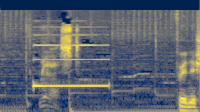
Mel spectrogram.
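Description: Workout interval timer beep: one long electronic tone, about three-quarters of a second, marking the end of a work interval, over background music.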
